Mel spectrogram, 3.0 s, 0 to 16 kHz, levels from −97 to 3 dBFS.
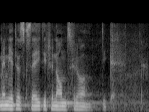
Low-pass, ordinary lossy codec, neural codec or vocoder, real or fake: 7.2 kHz; MP3, 48 kbps; codec, 16 kHz, 2 kbps, FunCodec, trained on Chinese and English, 25 frames a second; fake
